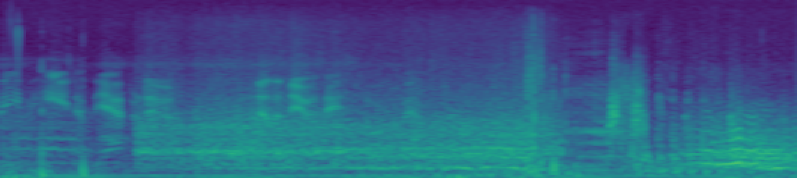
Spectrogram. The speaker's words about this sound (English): What is it? Flies? It's a beehive. Oh. This guy's covered in bees.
